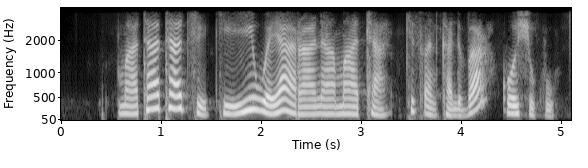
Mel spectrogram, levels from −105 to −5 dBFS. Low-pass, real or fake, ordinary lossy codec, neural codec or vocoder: 3.6 kHz; fake; none; codec, 16 kHz, 2 kbps, X-Codec, WavLM features, trained on Multilingual LibriSpeech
